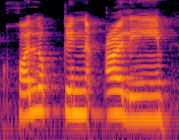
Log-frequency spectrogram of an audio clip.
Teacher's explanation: 2 زیر کی تنوین میں غنہ نہیں ہوگا کیونکہ عین حروف حلقی میں سے حلق سے ادا ہوگا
